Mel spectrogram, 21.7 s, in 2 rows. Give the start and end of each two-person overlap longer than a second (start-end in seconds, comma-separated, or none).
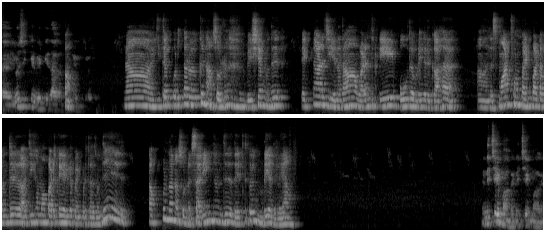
none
